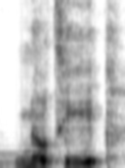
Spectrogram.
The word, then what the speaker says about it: NOTIQ: Founded in Texas and loved globally, NOTIQ, that's how to pronounce it, inspires meaningful and elegant living with an enchanted line.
